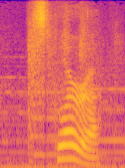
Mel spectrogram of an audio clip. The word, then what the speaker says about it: sclera: Sclera.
